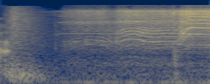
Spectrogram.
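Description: Cordless drill driving a screw into a plywood sheet, its motor whine wavering up and down in pitch as the trigger is worked, rising briefly near the end.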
